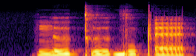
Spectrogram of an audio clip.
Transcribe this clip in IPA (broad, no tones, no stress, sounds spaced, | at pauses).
n ɯ kʼ ɯ ɡ u pʼ ɛ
